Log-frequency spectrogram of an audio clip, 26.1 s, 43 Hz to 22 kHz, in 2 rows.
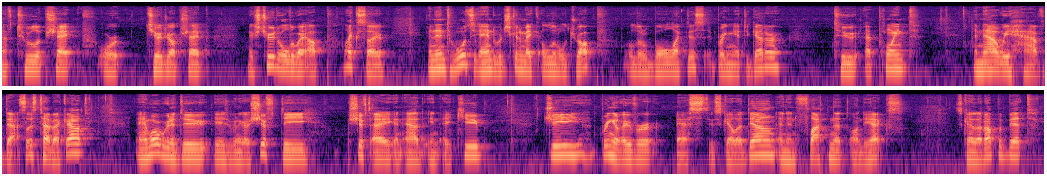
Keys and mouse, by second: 0.0-1.0 typing, 2.6 e, 3.3 e, 5.3-9.5 typing, 5.9 right click, 6.5-20.4 drag, 11.8 z, 13.4 Tab, 14.2 alt+a, 16.2 shift+a, 17.8 shift+a, 19.6 g, 20.4-26.0 right drag, 20.9 s, 23.0 s, 24.6 s.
